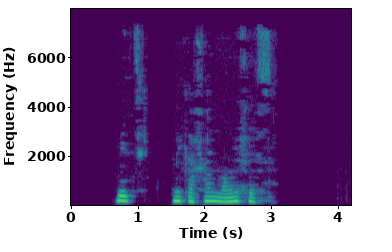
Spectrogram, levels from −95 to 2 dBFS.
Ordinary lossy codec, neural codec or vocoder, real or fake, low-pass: AAC, 32 kbps; none; real; 7.2 kHz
